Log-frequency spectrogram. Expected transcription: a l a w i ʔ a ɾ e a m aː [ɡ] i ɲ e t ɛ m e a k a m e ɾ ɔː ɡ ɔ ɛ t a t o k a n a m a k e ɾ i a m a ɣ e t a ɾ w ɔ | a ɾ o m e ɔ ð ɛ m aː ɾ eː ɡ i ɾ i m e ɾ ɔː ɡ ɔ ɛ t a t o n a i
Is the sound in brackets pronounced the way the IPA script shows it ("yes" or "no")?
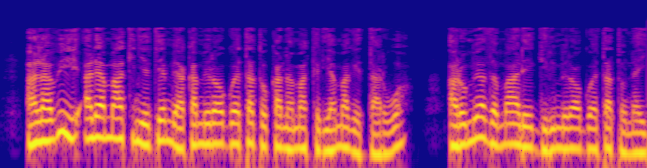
no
